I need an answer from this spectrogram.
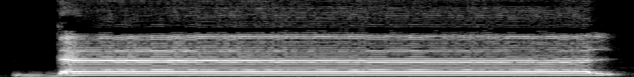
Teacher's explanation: दाल को अदा करते वक्त हम इसे लाइट करके अदा करेंगे और इसे 5 अलिफ की मिकदार खींचेंगे तो फिर जाकर इसका मखरज दुरुस्त होगा।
